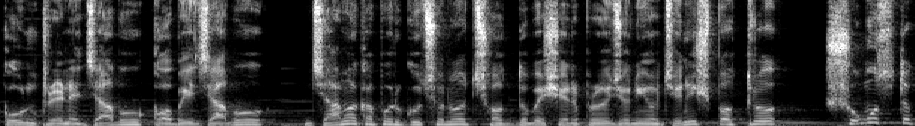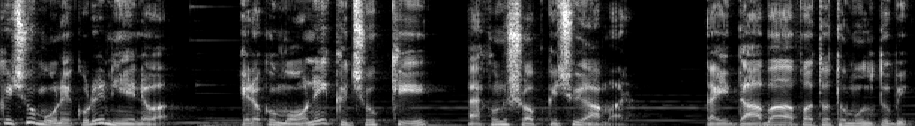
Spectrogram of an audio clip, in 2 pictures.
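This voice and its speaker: In a radio drama, a male actor with a lowish voice plays a detective's good-humoured friend, narrating at a moderate pace in an expressive, wry, conversational way over soft background music.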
